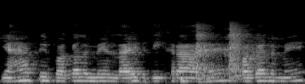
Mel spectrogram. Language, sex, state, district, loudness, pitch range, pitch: Hindi, male, Chhattisgarh, Bastar, -24 LUFS, 155-170 Hz, 155 Hz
